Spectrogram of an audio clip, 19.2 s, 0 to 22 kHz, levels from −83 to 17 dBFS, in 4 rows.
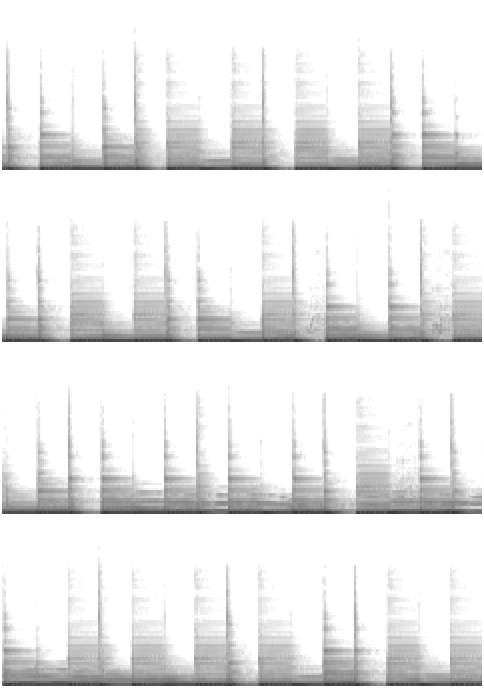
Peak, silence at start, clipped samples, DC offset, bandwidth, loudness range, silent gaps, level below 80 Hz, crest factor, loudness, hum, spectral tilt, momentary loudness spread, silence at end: -2 dBFS; 0 s; under 0.1%; under 0.1%; 5.2 kHz; 1 LU; none; -36 dBFS; 12 dB; -14 LUFS; none; -10.5 dB/octave; 3 LU; 0 s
